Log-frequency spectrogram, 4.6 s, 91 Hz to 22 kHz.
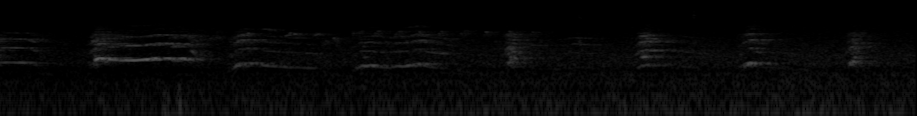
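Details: A litter of young Galgo Español pups, filmed on 30 May 2018, whimpering: a longer clear whine opens, followed by shorter rising and falling squeals and brief yelps spaced about half a second apart.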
